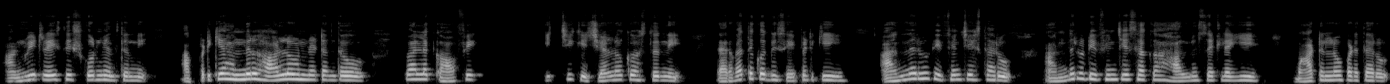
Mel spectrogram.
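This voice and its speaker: A woman narrating a family audio story in a calm, steady manner. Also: medium pitch, brisk, dry recording.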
